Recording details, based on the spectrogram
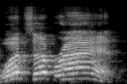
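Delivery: loud, high-pitched showman rodeo-announcer style. Describing a guy who greets ryan in a store, talking like a rodeo announcer. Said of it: "talks like he could be announcing rodeos".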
